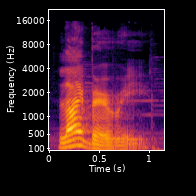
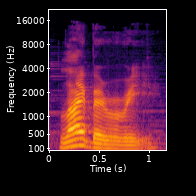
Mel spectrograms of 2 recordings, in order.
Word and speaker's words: library: دقت کنید نحوه تلفظ این کلمه به صورت لایبرری نیست. Library. Library.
